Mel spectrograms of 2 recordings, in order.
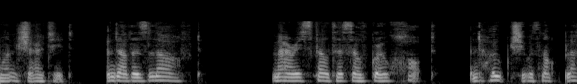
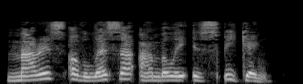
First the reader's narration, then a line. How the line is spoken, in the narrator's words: he said loudly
